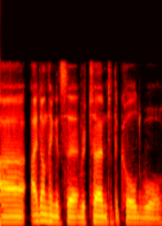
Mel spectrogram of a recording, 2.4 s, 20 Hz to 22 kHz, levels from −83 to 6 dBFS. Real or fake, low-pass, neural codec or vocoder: real; 7.2 kHz; none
